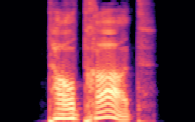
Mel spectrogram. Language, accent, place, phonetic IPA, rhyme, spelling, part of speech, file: German, Germany, Berlin, [taʁˈtʁaːt], -aːt, Tartrat, noun, De-Tartrat.ogg
- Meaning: tartrate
